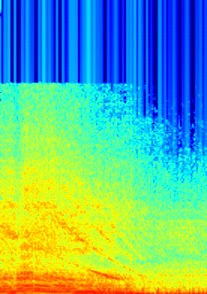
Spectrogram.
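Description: A motorcycle fitted with a sport exhaust revs hard up and back down, with loud rising and falling engine tones that settle into a rough, throaty idle.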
